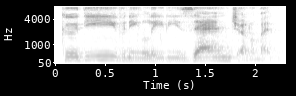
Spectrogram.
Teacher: as if d and e is connected together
